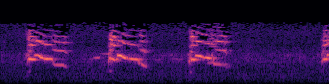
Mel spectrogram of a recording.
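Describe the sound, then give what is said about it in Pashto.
Seagulls calling over the streets of Rome: three loud, nasal, harmonic cries, each slightly falling in pitch and evenly spaced, with a fourth starting at the very end. “د سیګل خواړه کم شول. پخوا به دې سمندري مرغه د روم په کوڅو او واټونو کې له انسانانو پاتې شوي خواړه پسې خوړل.”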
